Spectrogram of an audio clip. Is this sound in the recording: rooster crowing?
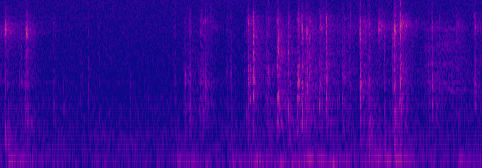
no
